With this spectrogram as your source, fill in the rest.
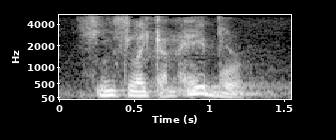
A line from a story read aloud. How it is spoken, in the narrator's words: Jimmy whispers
